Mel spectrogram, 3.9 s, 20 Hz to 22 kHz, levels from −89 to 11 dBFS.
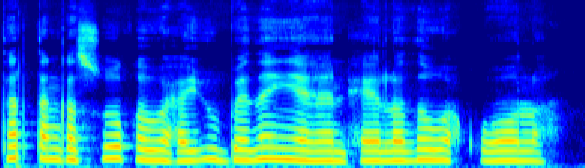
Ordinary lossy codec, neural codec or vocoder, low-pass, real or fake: none; none; none; real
